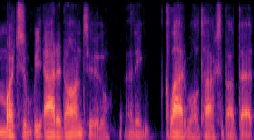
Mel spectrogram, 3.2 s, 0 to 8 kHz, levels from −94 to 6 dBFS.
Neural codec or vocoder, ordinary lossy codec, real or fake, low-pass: codec, 24 kHz, 0.9 kbps, WavTokenizer, medium speech release version 2; Opus, 16 kbps; fake; 7.2 kHz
